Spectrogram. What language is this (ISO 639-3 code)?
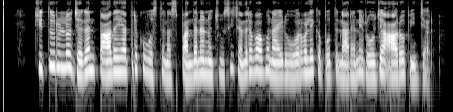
tel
